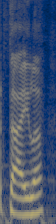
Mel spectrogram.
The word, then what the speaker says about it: Tyla: Tyla, né, um nome escrito diferente da minha filha, mas é Tyla, a pronúncia é igualzinho o nome da minha filha.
